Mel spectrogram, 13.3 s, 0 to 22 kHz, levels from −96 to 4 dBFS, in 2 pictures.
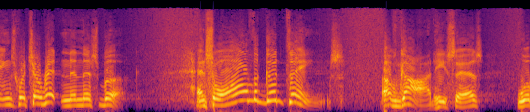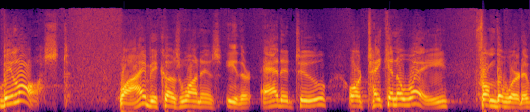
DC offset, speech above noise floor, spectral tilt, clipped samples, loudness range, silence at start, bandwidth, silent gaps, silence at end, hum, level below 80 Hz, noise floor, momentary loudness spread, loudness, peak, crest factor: under 0.1%; 23 dB; -4.5 dB/octave; under 0.1%; 1 LU; 0 s; 17 kHz; none; 0 s; none; -52 dBFS; -34 dBFS; 15 LU; -11 LUFS; 0 dBFS; 12 dB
